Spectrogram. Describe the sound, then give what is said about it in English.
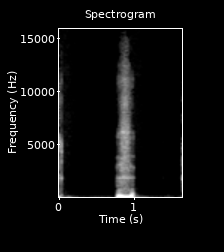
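A person imitates a snore with one short, loud, buzzy nasal snort lasting about a quarter second, set between near silence and a faint sound at the very end. “sometimes the boys would go, oh, you had a really cute little snore last night. And I said, oh, what did it sound like?”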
